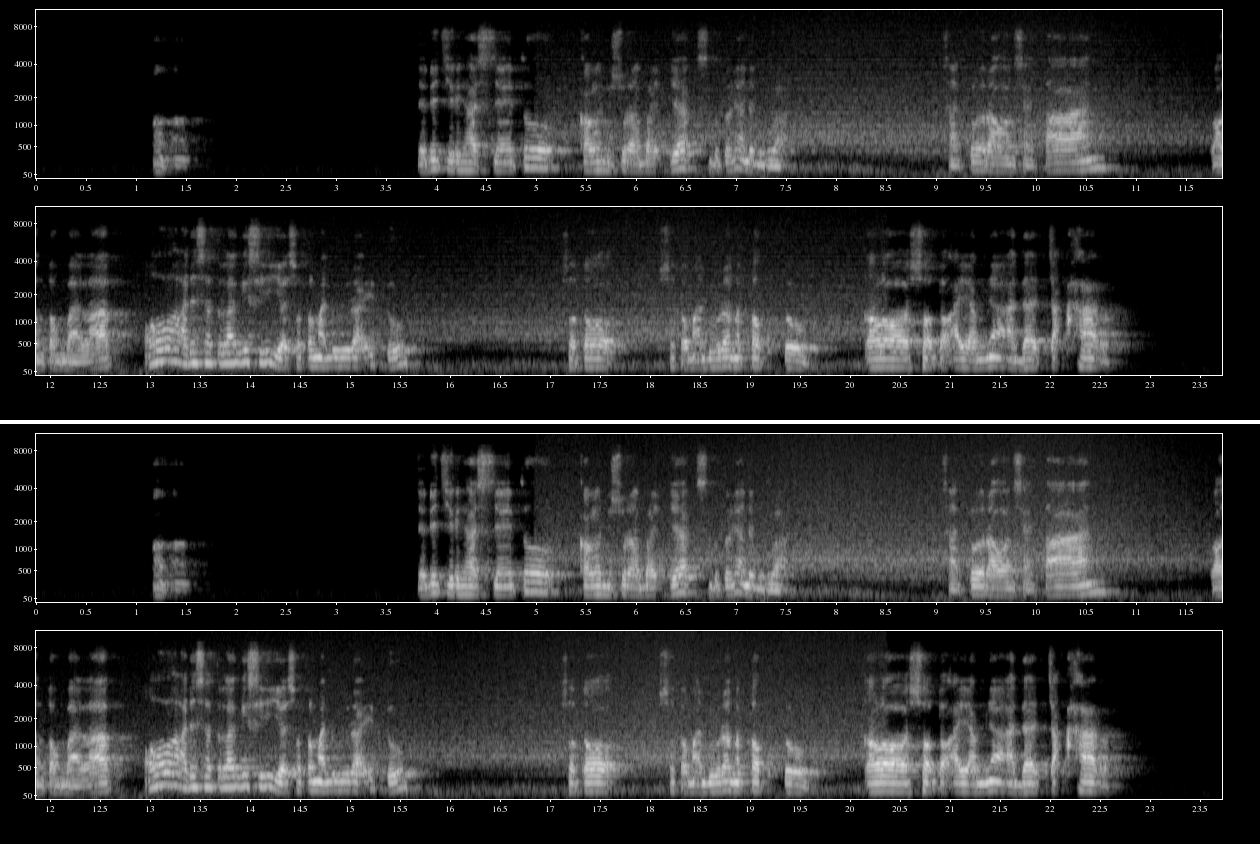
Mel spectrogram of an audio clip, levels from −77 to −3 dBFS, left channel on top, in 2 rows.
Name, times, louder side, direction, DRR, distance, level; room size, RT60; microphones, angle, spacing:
voice 1, 1.2-1.5 3.8-5.2 5.4-7.5 9.1-10.7 11.7-12.6 12.9-15.6 17.2-17.7 18.1-19.6 20.1-22.6, right 3 dB, 65° right, 10 dB, 1.4 m, -26 dB
sound 1, 5.0-20.4, right 3 dB, 90° right, 1.9 m, -43 dB
19.5 x 19.0 x 7.1 m, 0.68 s
head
